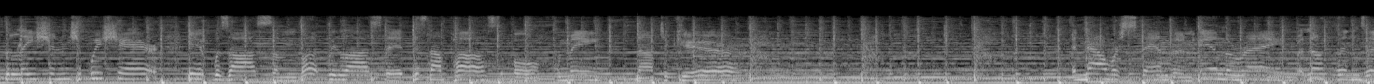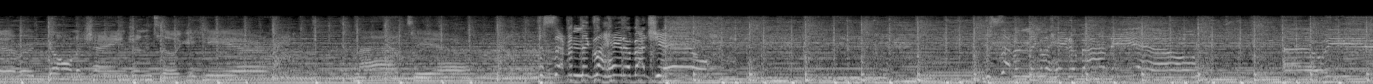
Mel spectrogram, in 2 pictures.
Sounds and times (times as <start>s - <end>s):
Exciting music: 18.4s - 27.4s.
